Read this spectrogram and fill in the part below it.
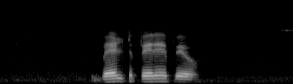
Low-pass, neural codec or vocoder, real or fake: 7.2 kHz; none; real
